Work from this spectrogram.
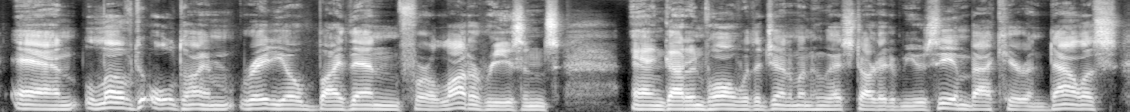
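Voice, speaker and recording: An older American man hosts a panel in a medium-pitched voice. He moderates casually, picking his phrases carefully and often hesitating. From Texas, United States.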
